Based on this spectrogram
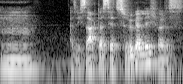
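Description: The man's delivery is very slow. Noticeable background noise and audible room echo fill the recording. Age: 50s. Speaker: pastor. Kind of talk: podcast monologue. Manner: hesitant.

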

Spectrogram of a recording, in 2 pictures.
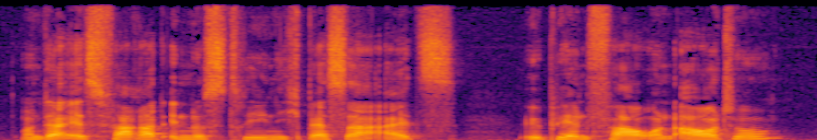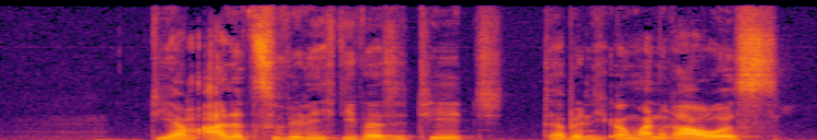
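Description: A woman with an unremarkable speaking voice talks at a moderate pace and fairly low pitch, her intonation fairly even, on a very clean recording with a silent background. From rural Germany. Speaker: mobility activist and author. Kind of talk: interview.

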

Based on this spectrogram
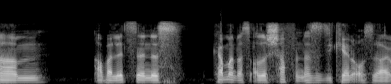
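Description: This man talks at a fairly quick pace in a fairly low voice. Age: 40s. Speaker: ERP consultant. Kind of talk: podcast interview. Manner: hesitant, many fillers.

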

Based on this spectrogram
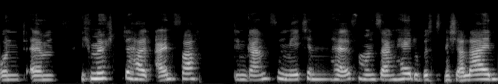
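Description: A woman with a fairly high pitch speaks at a moderate pace with ordinary pitch variation, in a dry, close sound with no echo. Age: 20s. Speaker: guest sharing weight-loss surgery experience. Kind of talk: interview. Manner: halting.

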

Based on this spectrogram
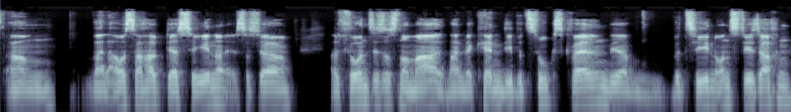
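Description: A man's fairly low, bright, sharp voice in flat, monotone intonation against a quiet background. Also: moderate pace. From Germany, southern Hesse (Lorsch). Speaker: Ayurveda cook and cookbook author. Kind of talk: interview. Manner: hesitant, many filler words.

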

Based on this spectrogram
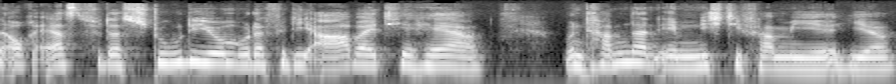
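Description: This woman's voice sits at a medium pitch, with fairly even intonation. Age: 30s. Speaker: podcaster, mother living abroad. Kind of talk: interview. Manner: hesitant with filler sounds.

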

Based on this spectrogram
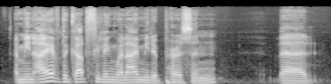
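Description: A voice with a German accent comes through on a very clean recording with a silent background. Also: man. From Germany. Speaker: podcast co-host. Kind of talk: casual chat. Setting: outdoors.

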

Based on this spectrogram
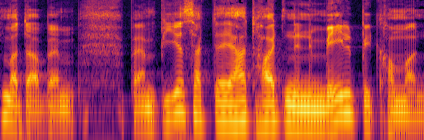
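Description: This man talks at a moderate pace with very wide pitch swings and vocal fry, recorded very cleanly against a silent background. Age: 50s. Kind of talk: casual chat. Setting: studio.

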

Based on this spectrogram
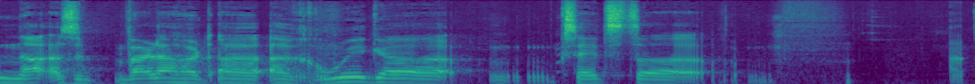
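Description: Spoken with a Styrian accent, the voice shows ordinary pitch variation. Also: man. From Austria, Styria. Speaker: winemaker. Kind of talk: casual chat.

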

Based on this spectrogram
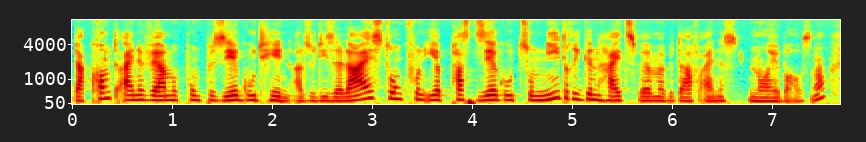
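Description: A woman speaks at a moderate pace in a plain, everyday voice, her pitch fairly low. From Morocco. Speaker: civil engineering professor. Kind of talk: interview.

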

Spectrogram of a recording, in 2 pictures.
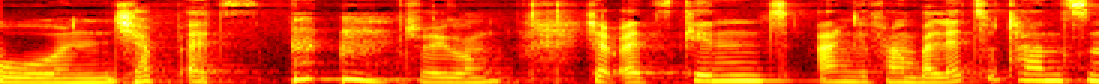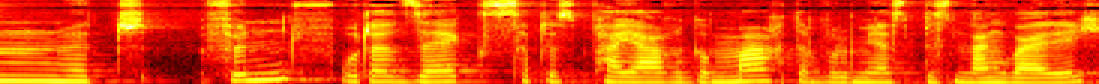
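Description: Noticeable background noise accompanies a woman speaking at a medium pitch and a moderate pace, with ordinary pitch variation. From Germany (Braunschweig). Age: 20s. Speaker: student, blind date participant. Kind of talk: casual chat.

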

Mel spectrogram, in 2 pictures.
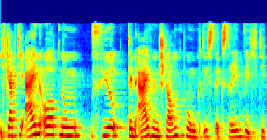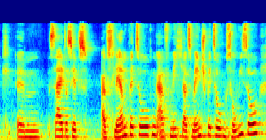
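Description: The woman's pitch variation is ordinary. She talks at a very slow pace. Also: medium pitch for a woman. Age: 40s. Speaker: strategic designer, education co-founder. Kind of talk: casual interview. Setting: in person at office.

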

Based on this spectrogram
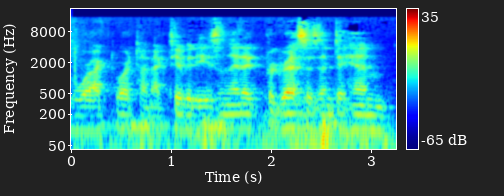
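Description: A man with an American accent and a fairly low pitch speaks at a moderate pace, with audible room echo and noticeable background noise. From Oklahoma, US. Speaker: author and magazine writer. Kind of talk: interview.

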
